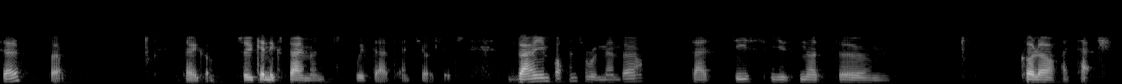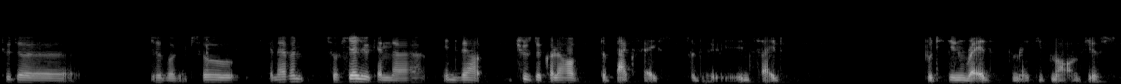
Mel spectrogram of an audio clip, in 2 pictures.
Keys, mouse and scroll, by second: 0.0 click, 0.0 scroll, 0.5 click, 1.6 click, 2.4 click, 3.8 click, 4.3 click, 7.0 click, 7.8 click, 8.6 click, 10.1 click, 10.8 click, 11.7 click, 12.6-13.5 ctrl+scroll, 15.0 click, 18.0 click, 18.2 click, 19.6 click, 20.3 click, 21.5 click, 21.8 click.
